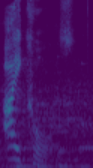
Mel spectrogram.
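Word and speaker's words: Ekon: They called them Icors. So it's pronounced Icor.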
